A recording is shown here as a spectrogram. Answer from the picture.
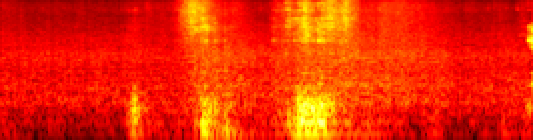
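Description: A CPR training manikin being pulled out of its carry bag: a short knock about a second in, then two loud rustling, scraping bursts of handling.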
